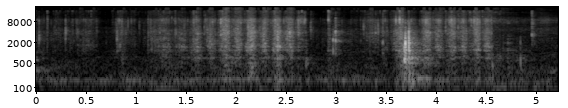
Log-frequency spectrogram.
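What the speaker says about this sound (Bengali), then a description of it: "এই যে যেটা দিয়ে আমরা আদা ঘষে টষে নিই, এই কুড়ানি, এটা দিয়ে ভালো করে খুব সুন্দর হয়।" Ripe toddy palm fruit pulp scraped on a hand grater of the kind used for ginger, making repeated rasping, scratchy strokes at close range, with a few louder scrapes near the end and no talking.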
